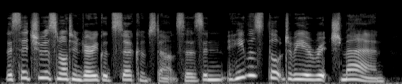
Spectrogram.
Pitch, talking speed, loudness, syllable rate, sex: 225 Hz, 270 wpm, -16 LUFS, 5.8 syllables/s, female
